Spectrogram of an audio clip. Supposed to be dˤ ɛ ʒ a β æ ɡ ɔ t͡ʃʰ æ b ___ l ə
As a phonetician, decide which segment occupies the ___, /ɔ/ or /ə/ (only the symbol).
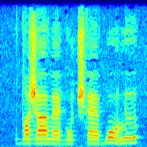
ɔ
